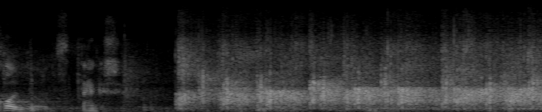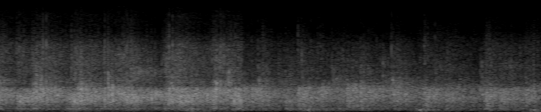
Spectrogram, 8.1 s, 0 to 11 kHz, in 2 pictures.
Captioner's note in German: Beifall bei dem BÜNDNIS 90/DIE GRÜNEN und der CDU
